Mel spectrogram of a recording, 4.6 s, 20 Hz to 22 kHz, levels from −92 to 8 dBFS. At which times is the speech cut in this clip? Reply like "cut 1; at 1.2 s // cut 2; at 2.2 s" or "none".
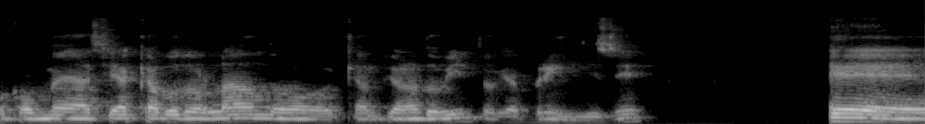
none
